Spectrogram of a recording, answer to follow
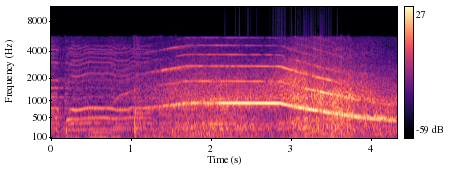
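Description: A siren wailing: its pitch climbs over about a second, holds, then falls away near the end. The tail of background music can be heard at the start.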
